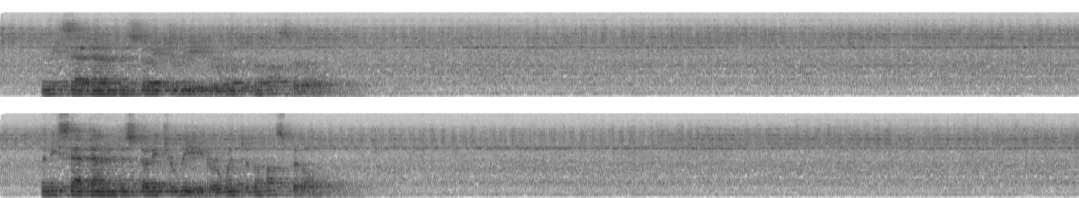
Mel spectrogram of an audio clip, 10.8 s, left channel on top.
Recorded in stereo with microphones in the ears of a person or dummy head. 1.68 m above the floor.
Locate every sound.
0.4 s a man speaking: 45° right (ahead or behind), 1.1 m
